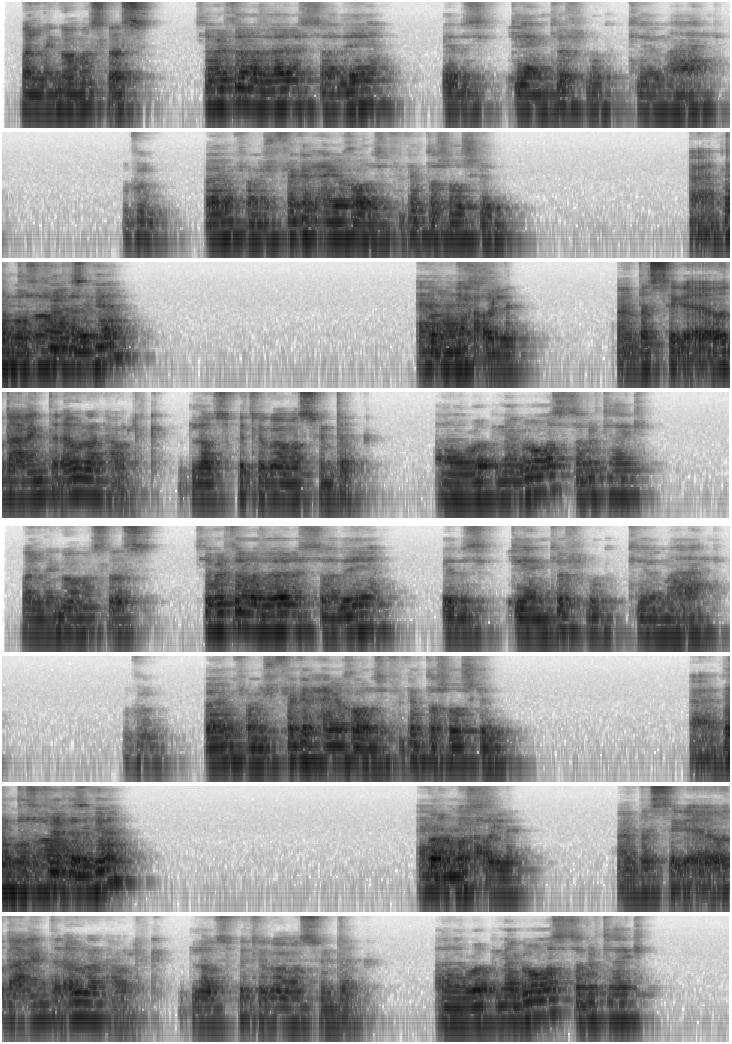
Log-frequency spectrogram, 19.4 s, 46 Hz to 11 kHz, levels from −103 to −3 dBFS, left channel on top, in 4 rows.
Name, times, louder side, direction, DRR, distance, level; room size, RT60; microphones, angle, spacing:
voice 1, 0.1-1.0 5.7-5.9 9.4-10.2 12.5-13.1 13.8-15.5 15.8-16.9, left 3 dB, 55° left, 0.5 m, -22 dB
voice 2, 1.3-2.5 2.9-4.7 6.2-8.2 9.6-10.5 12.5-12.9 17.4-18.8, right 2 dB, 15° right, 1.0 m, -21 dB
2.2 x 2.1 x 2.7 m
head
